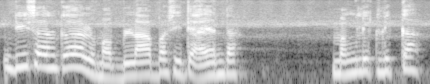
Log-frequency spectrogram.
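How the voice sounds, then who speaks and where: A man's voice: high voice, lively intonation, moderate pace, slight background noise. A man acting an easygoing, stubborn fisherman husband in an Ilocano-accented radio drama comedy, with a teasing, dismissive manner. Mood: defensive. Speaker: voice actor.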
